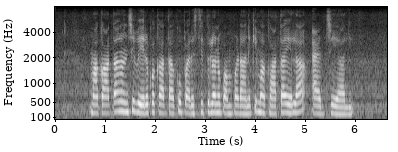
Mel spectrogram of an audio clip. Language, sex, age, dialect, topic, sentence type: Telugu, male, 18-24, Telangana, banking, question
